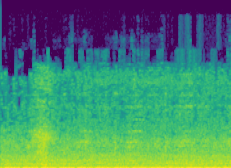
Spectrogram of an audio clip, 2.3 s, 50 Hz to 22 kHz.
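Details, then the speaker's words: Mercedes E55 AMG fitted with 16in 7.5-wide 5x112 rims on R888R tyres, caliper massaged for clearance, wheel spinning in drive with two lug nuts: steady low hum, no scrape or rub; wheel clears caliper. "Tire spinning. No more scraping noise. I had to massage that caliper a little bit."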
